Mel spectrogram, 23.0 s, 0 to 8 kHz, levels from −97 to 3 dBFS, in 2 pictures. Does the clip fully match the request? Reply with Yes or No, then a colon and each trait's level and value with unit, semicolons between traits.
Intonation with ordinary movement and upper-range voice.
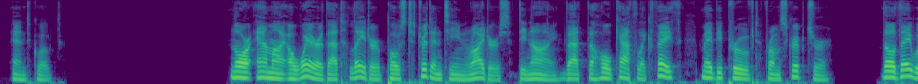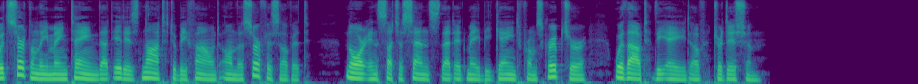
No: average, 3.8 semitones; low, 125 Hz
